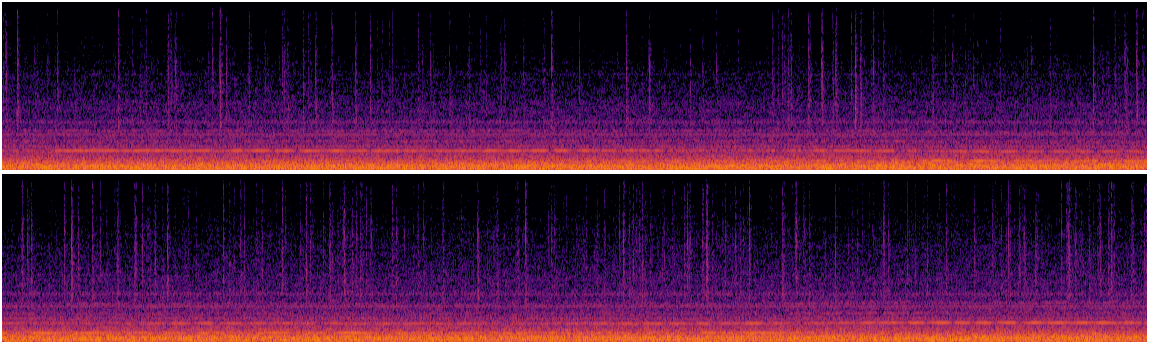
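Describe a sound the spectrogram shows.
Jet engines roar steadily, heard from inside an airliner cabin.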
